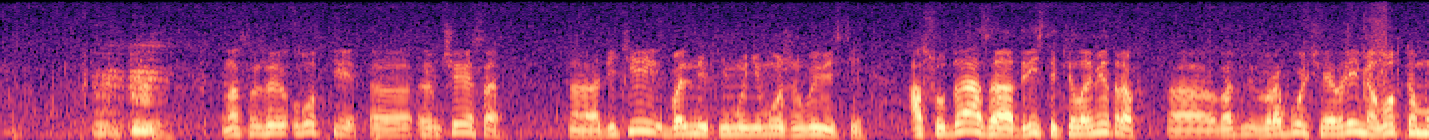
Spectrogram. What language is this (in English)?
Russian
